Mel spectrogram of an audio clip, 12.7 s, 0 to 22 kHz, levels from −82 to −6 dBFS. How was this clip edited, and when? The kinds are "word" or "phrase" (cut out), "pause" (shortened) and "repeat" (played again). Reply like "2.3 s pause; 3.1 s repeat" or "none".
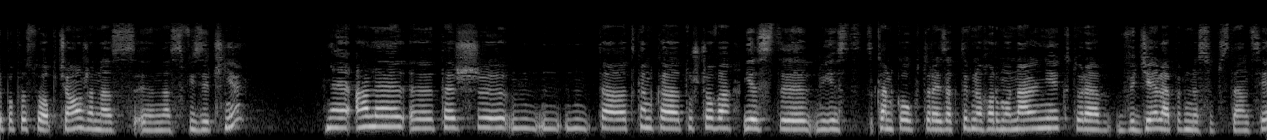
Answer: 7.4 s pause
